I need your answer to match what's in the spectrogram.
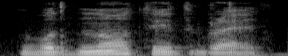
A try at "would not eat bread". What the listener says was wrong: Okay, give me an ah instead of not. It's na, not. Would not eat bread.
